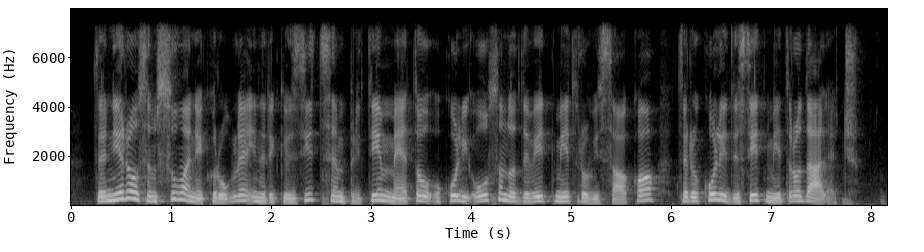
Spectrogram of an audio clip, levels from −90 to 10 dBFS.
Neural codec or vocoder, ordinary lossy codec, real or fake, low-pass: none; none; real; 7.2 kHz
